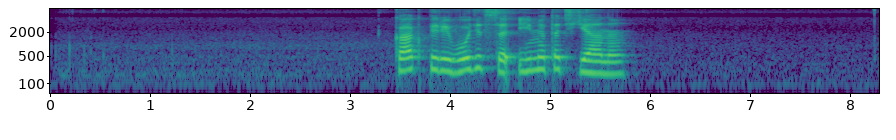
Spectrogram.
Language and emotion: Russian, neutral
